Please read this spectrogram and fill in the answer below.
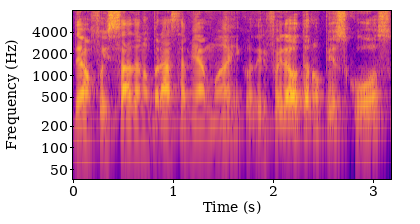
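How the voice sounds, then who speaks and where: A man's voice in a very clean recording, the background silent. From Northeast Brazil. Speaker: guest sharing life story. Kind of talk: testimony. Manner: halting, repeats words.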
